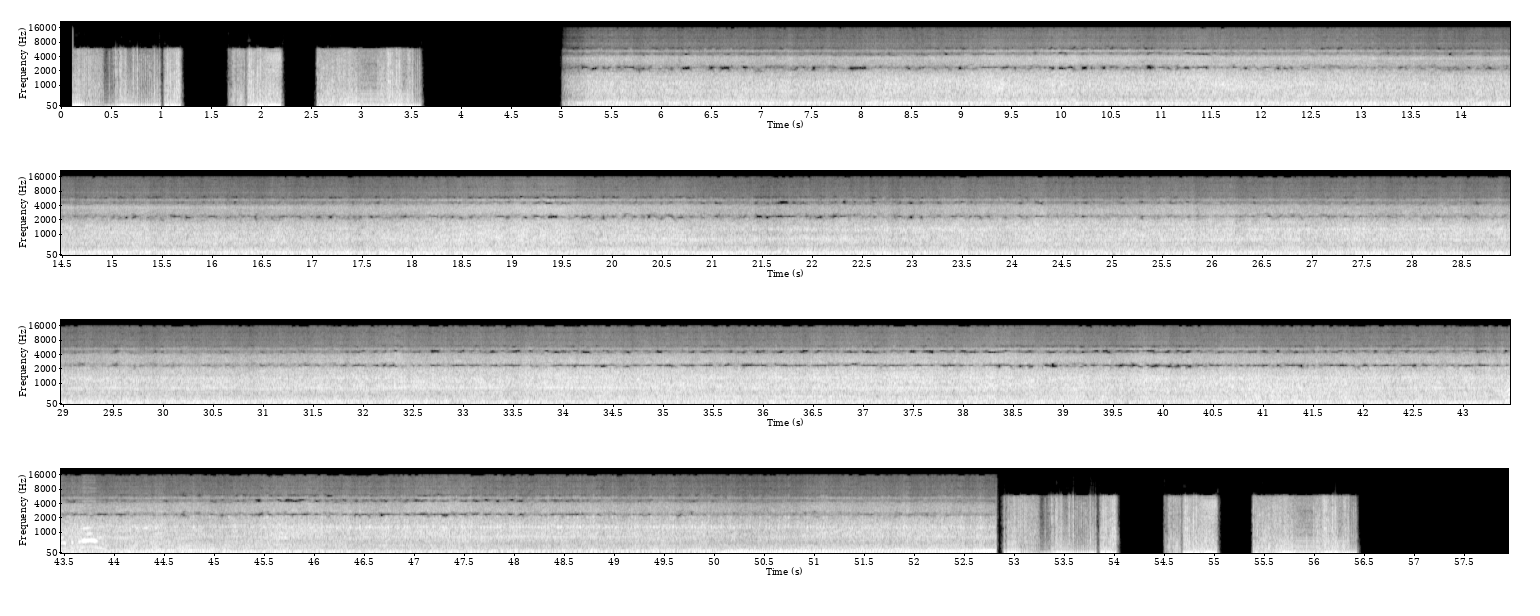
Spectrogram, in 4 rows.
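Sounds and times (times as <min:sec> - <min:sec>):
diesel engine idling: 0:05.0 - 0:52.8.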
